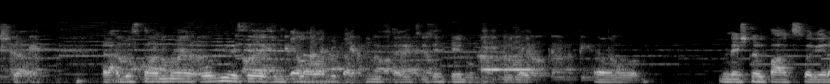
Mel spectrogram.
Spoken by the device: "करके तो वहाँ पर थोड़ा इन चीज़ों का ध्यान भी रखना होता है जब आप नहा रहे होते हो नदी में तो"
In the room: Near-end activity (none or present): present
